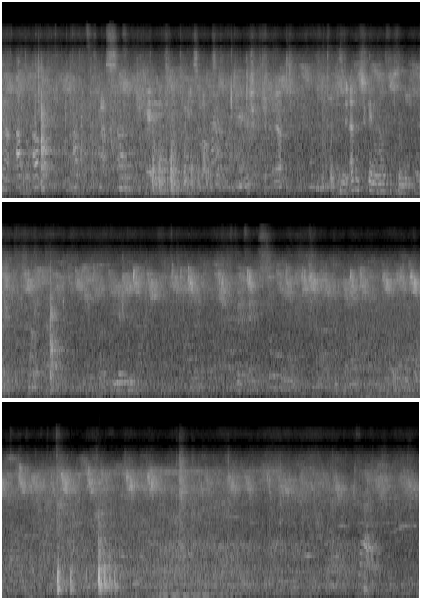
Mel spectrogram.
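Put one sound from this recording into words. Footsteps tap on cobblestones outdoors.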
